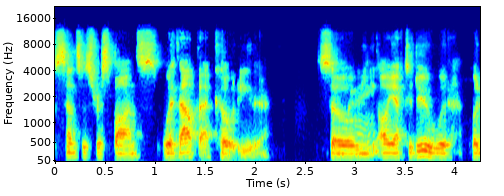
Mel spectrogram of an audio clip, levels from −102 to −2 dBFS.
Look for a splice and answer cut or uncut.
uncut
